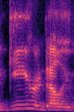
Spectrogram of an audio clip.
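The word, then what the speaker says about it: Ghirardelli: those chocolates you know the gee her Deli the G her Deli you know what I'm talking about it's spelled weird and sound is weird but it's those chocolates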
